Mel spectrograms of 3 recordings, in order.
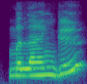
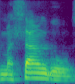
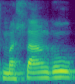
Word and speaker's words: Mahlangu: Back in my country, my name in South Africa is pronounced Mashangu. So, but we'll forgive you. So, say it again, please. Uh, it's masangu. But masangu, don't worry. In America, in America, they they say exactly what you just said, and it's okay. You forgiven here, but I've literally taken the order of the letters and made up my pronunciation.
